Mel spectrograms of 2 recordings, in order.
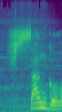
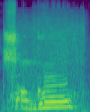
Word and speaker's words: Shango: very long time because they did not pronounce it well. I was like, Sango, okay, he's saying Sango, and then I was scrolling one time, I was like, African references in anime, and I was like, he pronounced one West African, wait, Shango.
